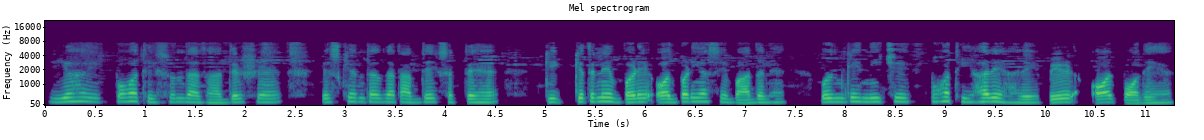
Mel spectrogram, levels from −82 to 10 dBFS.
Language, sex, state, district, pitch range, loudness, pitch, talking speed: Hindi, male, Uttar Pradesh, Varanasi, 155-180 Hz, -20 LUFS, 165 Hz, 165 wpm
